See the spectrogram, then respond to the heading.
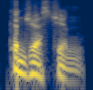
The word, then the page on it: congestion: American English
